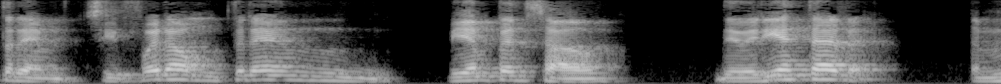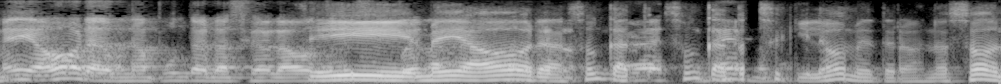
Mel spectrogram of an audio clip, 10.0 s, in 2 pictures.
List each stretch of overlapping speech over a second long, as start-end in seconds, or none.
6.5-8.9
